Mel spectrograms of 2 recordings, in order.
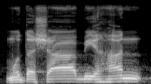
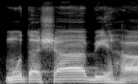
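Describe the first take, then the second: First: The word ends with an 'n' sound. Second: The word ends on a plain vowel. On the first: The speaker calls it wrong. "ऐसे नहीं रुकेंगे" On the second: The speaker calls it right. "ऐसे रुकेंगे"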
